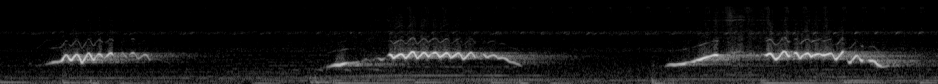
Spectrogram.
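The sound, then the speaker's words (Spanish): Three separate whistled phrases made with the lips by a hunter to attract a deer, each a wavering, warbling tone imitating a bird call, spaced a few seconds apart, clear with no talking. “Juntaba sus labios y emitía un ligero silbido que imitaba el de un pájaro, para de esa forma llamar la atención de su presa.”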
